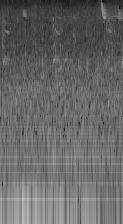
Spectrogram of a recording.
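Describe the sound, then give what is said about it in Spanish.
River water flowing in a forest, a steady, continuous rush and babble with no pauses, heard alone without voices. “Escuchas el río cómo corre, el agua cómo fluye”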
